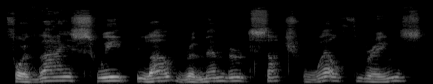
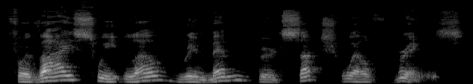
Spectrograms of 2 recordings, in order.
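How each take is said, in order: First: Nearly every word gets a slow, heavy stress. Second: Stress falls evenly on every second syllable. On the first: The speaker calls it right. "the only naturally human way to say it" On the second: The speaker calls it wrong. "If you said it iambically"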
